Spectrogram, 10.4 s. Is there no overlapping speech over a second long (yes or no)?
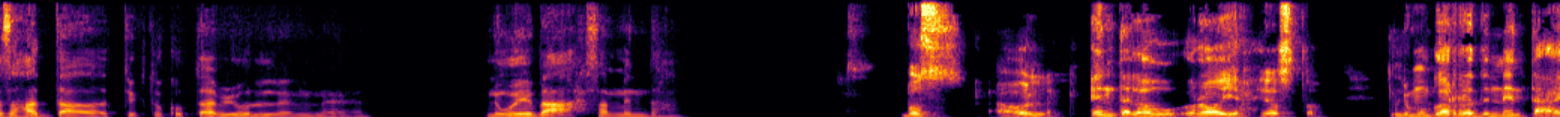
yes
